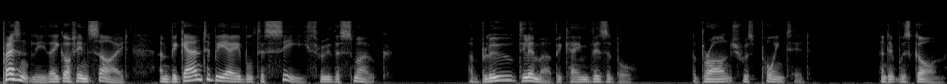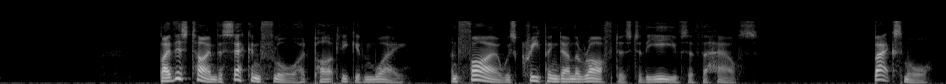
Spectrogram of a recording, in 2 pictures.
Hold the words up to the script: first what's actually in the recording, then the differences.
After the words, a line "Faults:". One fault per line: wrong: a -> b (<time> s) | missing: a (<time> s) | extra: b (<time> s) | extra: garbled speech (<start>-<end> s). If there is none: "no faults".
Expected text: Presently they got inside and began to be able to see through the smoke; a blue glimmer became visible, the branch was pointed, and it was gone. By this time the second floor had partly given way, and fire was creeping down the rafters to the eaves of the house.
Presently they got inside and began to be able to see through the smoke; a blue glimmer became visible, the branch was pointed, and it was gone. By this time the second floor had partly given way, and fire was creeping down the rafters to the eaves of the house. Baxmore
Faults:
extra: Baxmore (18.2 s)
